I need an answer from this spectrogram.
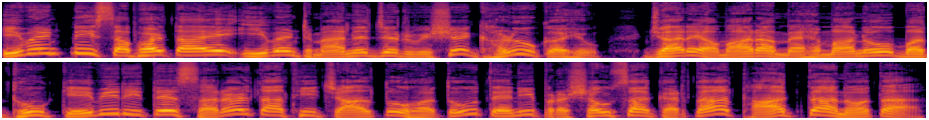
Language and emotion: Gujarati, happy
